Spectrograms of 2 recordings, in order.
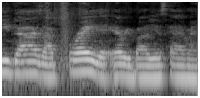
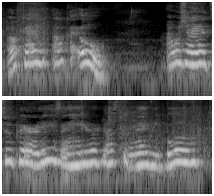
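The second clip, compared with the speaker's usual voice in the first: high, pleased socks find; light up over the socks; excited; 9 semitones higher than usual. Real, not acted.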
